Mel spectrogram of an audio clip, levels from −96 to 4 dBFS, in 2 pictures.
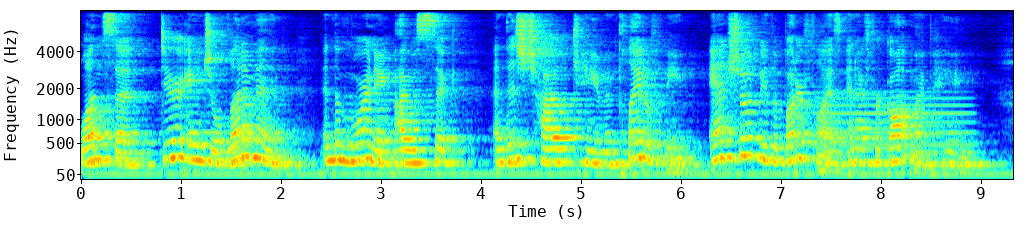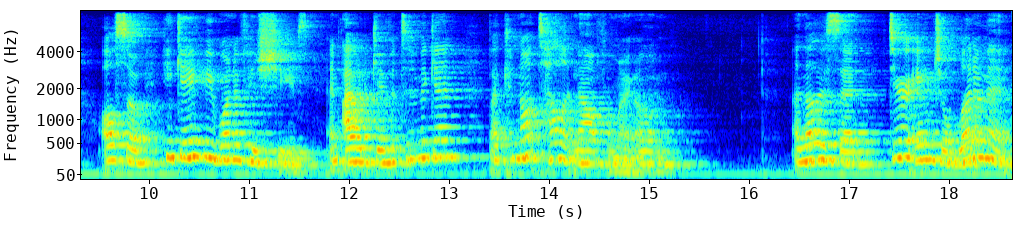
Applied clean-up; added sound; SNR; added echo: none; Wind instrument, woodwind instrument; 18 dB; reverberation time 1.0 s.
